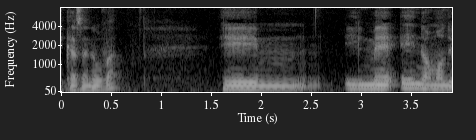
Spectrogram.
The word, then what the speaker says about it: Casasnovas: Je ne pense pas que ça se dit Casasnovas, mais ça s'écrit comme ça. Je pense que ça se dit Casanova.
